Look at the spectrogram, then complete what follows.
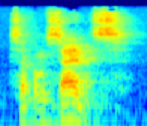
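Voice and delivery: circumstance said slowly, stress on the last syllable; circum-STANCE, as said in Munster; Munster final stress. Shown as a demonstration. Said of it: "people in Munster would still say".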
